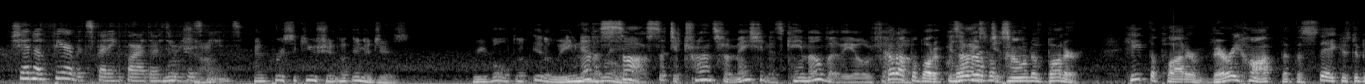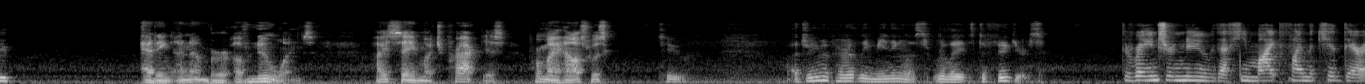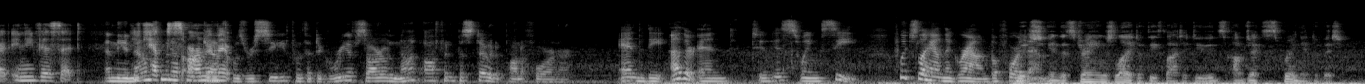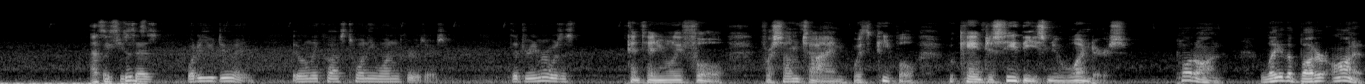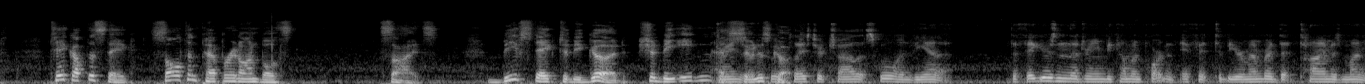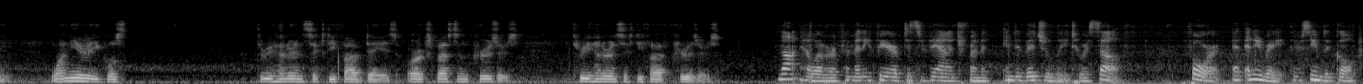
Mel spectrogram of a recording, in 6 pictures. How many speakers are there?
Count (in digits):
10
